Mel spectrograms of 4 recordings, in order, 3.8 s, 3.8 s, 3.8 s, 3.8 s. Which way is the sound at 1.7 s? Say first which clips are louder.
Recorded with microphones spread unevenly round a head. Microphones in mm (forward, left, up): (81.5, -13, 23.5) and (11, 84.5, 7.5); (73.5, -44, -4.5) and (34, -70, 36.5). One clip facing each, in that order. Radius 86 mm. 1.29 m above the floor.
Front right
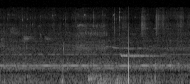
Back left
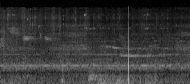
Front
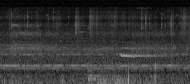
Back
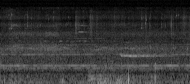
Even, even; 20° right.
